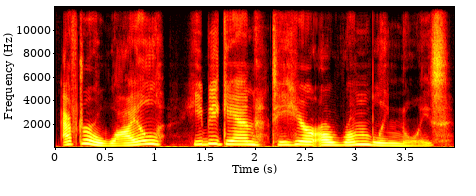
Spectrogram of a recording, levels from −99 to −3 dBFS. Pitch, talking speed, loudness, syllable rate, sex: 235 Hz, 150 wpm, -16 LUFS, 4.2 syllables/s, female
